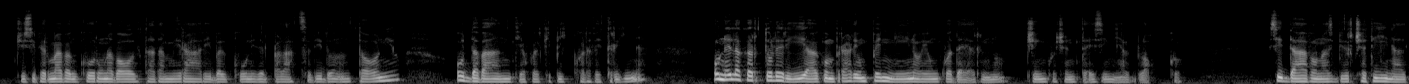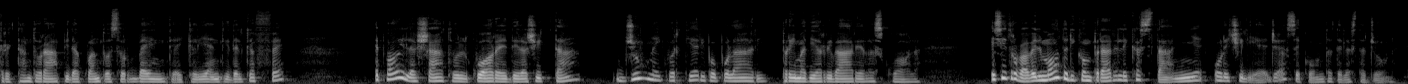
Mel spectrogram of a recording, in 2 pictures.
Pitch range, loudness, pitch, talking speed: 125-160 Hz, -27 LUFS, 135 Hz, 170 wpm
